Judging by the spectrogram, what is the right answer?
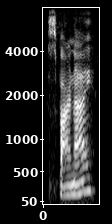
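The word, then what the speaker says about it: Sparnaay: It's pronounced Yalf. So his first name is pronounced Yalf and his last name is pronounced Sparnai.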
